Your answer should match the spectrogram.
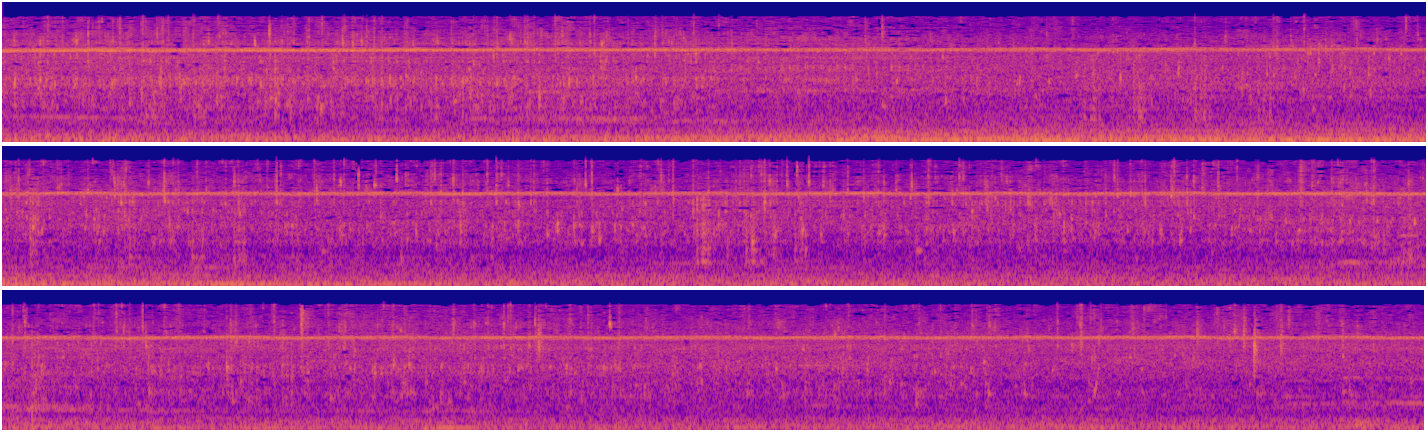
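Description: Water running and trickling steadily into an outdoor cement fish pond as it is topped up. A thin, steady high-pitched tone runs along with it.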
